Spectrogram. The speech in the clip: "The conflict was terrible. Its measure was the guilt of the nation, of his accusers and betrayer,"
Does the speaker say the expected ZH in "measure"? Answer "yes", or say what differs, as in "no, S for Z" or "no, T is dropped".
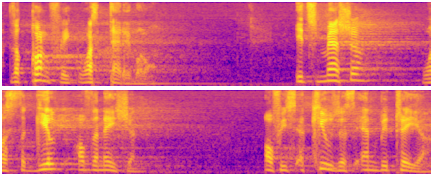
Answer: no, SH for ZH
